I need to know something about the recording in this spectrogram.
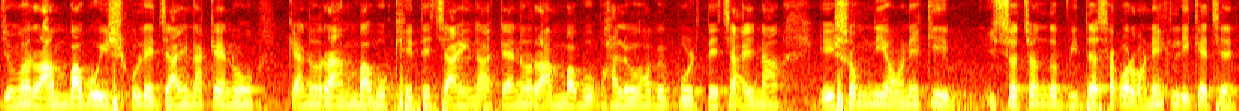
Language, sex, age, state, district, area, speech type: Bengali, male, 18-30, West Bengal, Paschim Medinipur, rural, spontaneous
